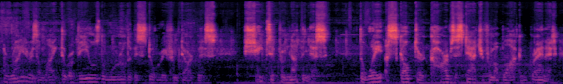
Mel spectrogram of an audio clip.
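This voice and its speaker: An actor playing a brooding writer who gives solemn, dramatic narration in a video game. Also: male voice, on the low side, moderate pace, noisy background, close to an everyday voice. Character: brooding male writer narrating his dark ordeal.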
